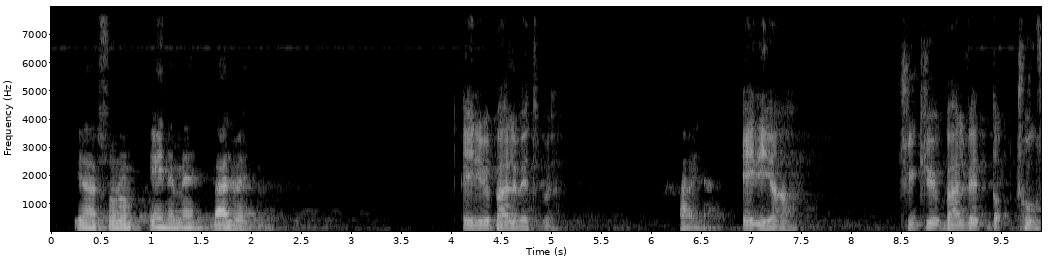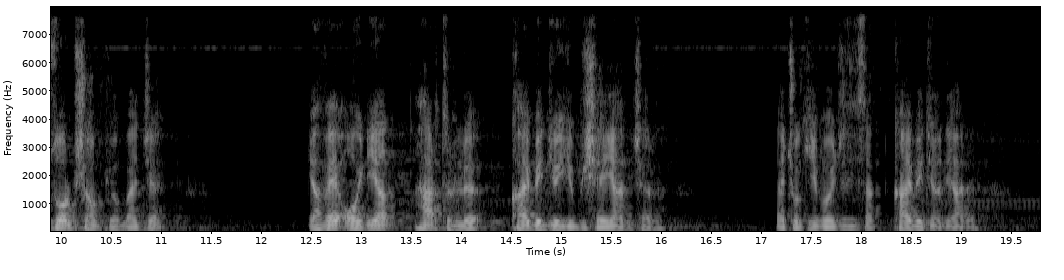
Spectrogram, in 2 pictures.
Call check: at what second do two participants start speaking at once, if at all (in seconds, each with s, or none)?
none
